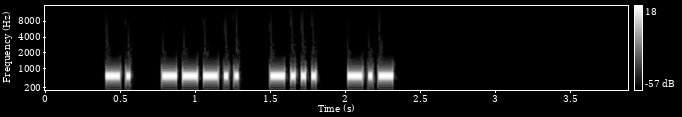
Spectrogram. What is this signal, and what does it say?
Morse code, heard as a keyed tone, about 36 wpm, spaced as for 25 wpm, 700 Hz. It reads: N8BK
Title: USA Call Signs - 4 Characters - 2x Character Spacing - 35wpm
